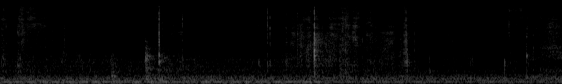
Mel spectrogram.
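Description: Faint rustling of paper journal pages being handled and turned, with a few soft ticks.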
